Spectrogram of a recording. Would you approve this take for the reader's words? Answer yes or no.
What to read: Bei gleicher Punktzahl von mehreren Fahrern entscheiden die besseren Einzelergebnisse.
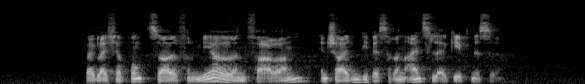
yes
